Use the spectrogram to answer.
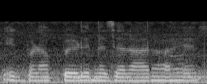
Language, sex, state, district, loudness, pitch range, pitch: Hindi, male, Chhattisgarh, Raipur, -17 LUFS, 170-180 Hz, 175 Hz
